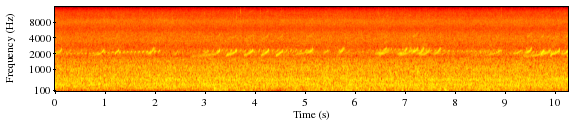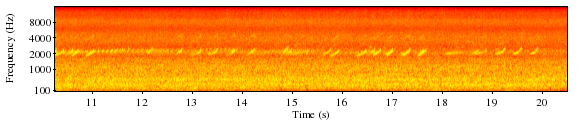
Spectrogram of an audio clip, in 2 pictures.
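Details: Continuous chorus of Kajika frog, high trilling runs of quick rising notes nearly unbroken across the recording, layered over loud, steady rushing water from a stream.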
